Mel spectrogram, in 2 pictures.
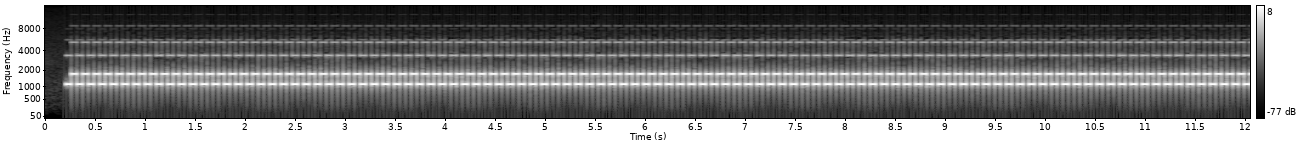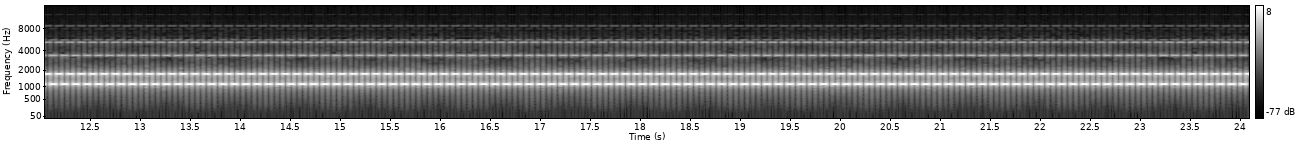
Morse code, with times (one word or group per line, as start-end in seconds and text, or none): none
